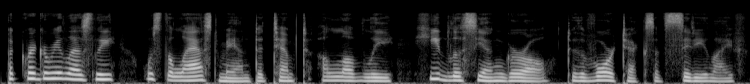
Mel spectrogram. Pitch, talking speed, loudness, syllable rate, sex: 180 Hz, 160 wpm, -18 LUFS, 4.1 syllables/s, female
